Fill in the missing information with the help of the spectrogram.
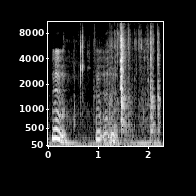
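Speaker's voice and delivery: talking through a mouthful of pastry; mouth full. Real, not acted. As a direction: mumble around a bite. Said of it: "I'm sorry, you guys. I just, I needed to get my sweet fix".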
